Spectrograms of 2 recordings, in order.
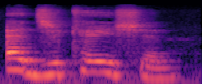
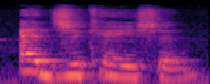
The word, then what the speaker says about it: education: but according to dictionaries this d sound of the word education is not pronounced d it's a j sound education education that's the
